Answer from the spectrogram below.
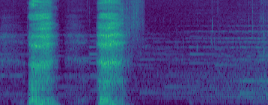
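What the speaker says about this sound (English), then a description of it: "The only sound that can be heard is our gasps for breath as we sit in the darkness." Two heavy, close gasps for breath from the horror video game Death Mark, taken in the darkness one after the other, then a faint low hum.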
